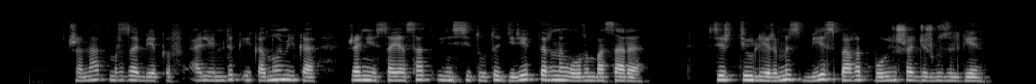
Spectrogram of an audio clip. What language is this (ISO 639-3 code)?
kaz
